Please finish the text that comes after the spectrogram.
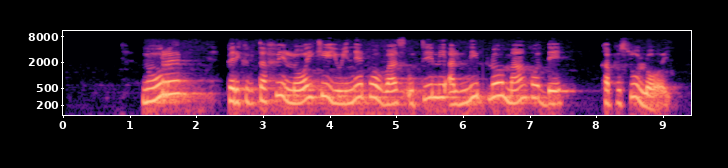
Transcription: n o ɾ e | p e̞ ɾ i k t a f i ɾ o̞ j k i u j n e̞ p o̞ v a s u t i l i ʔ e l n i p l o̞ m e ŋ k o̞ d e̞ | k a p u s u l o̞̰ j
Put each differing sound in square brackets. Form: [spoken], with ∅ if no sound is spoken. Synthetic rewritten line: n [u] ɾ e | p e̞ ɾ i k t a f i [l] o̞ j k i u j n e̞ p o̞ v a s u t i l i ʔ [a] l n i p l o̞ m [a] ŋ k o̞ d e̞ | k a p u s u l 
